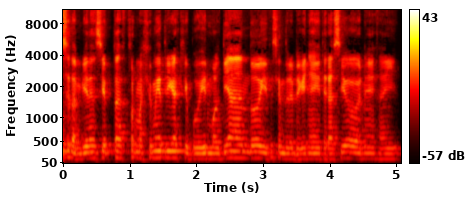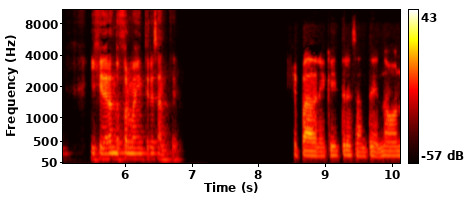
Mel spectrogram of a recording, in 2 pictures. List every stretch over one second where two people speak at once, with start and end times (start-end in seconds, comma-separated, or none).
none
